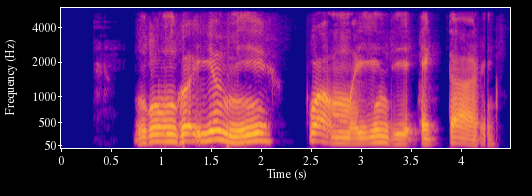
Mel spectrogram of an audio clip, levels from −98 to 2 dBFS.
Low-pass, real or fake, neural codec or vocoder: 5.4 kHz; fake; vocoder, 44.1 kHz, 80 mel bands, Vocos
